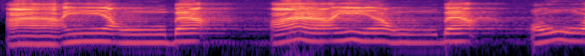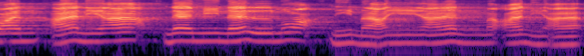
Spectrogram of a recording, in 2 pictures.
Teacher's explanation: Huruf ain dikeluarkan dari tenggorokan bagian tengah seperti kita mengucapkan huruf ha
